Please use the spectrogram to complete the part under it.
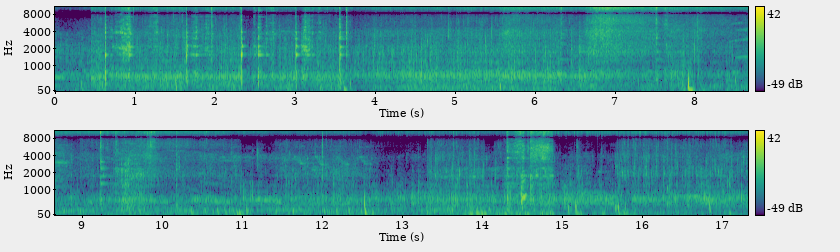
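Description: Small fish added to a nearly finished curry of Malabar spinach stems in a village kitchen: continuous stirring and sizzling with scattered utensil knocks, close and steady throughout.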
